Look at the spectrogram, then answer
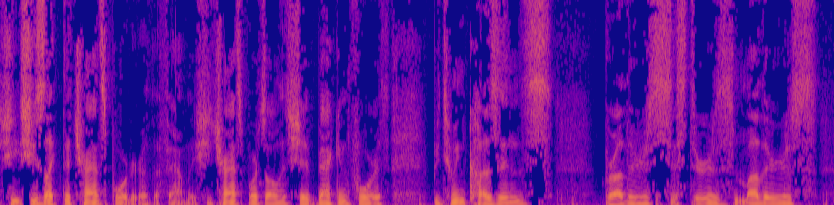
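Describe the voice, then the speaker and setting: A man talks at a moderate pace, his voice somewhat breathy. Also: fairly low pitch for a man, fairly even intonation. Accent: Southern California. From Southern California, Long Beach. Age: 20s. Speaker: podcaster and rideshare driver. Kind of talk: casual monologue.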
